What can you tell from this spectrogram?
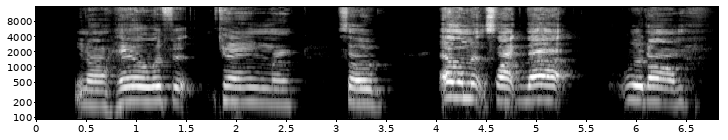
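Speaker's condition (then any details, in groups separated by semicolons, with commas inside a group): Spastic quadriplegic cerebral palsy; speech sometimes affected if not careful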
